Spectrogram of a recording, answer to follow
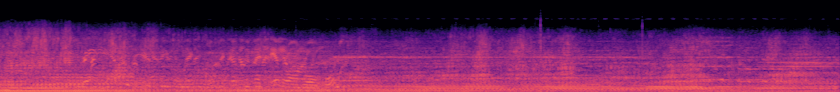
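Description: Super Chipmunk's piston engine and propeller droning overhead during an aerobatic routine, the pitch sliding up and down as the plane manoeuvres.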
